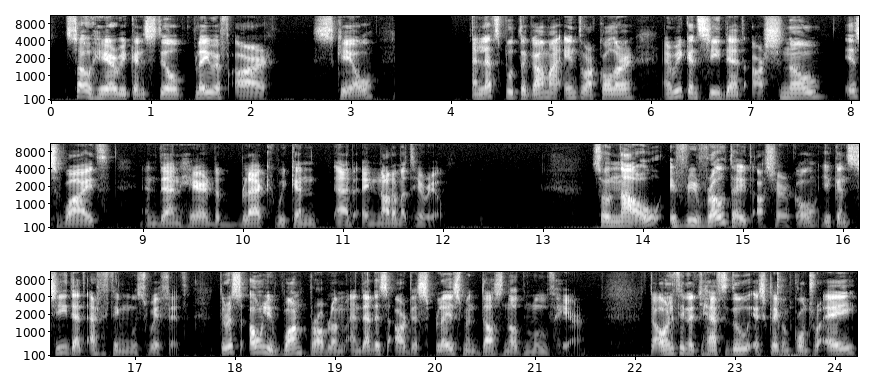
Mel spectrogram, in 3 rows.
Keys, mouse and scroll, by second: 1.3 click, 2.1 click, 3.2 middle click, 3.5 scroll down 4, 3.6 middle click, 3.7 middle click, 3.9 click, 4.9 click, 7.4 middle click, 12.2 scroll down 2, 12.3 scroll up 1, 12.4 middle click, 12.9 right click, 14.7 r, 23.4 ctrl+a.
